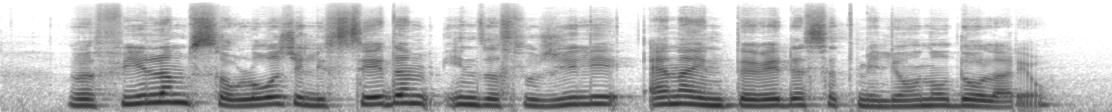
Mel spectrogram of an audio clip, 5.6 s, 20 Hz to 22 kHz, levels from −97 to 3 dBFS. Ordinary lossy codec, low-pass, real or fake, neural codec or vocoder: none; 19.8 kHz; fake; codec, 44.1 kHz, 7.8 kbps, Pupu-Codec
